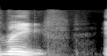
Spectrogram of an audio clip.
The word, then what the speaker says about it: Ralph: One of the things that bothers me about Ray Fiennes is it's pronounced Rafe, and I'm like, why? Like they don't call it Ralph.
